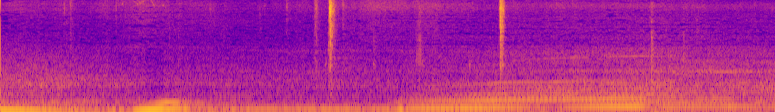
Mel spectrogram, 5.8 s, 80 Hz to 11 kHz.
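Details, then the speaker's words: 2018 Infiniti Q50 Luxe 3.0t AWD, cat-back muffler delete, about 57k miles, oil changed: a faint whistle rises with revs on each throttle push over a deep exhaust rumble, louder than ever before and growing over the last 10,000 miles; owner suspects the turbo. "It's definitely what I would describe as a whistle. And it was never as loud as this."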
